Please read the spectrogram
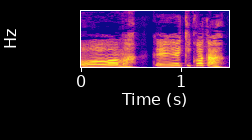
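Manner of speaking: high-pitched shocked protest; appalled exclamation. Acted. Husband told to use a bucket, appalled exclamation. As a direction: cry out in dismayed disbelief.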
